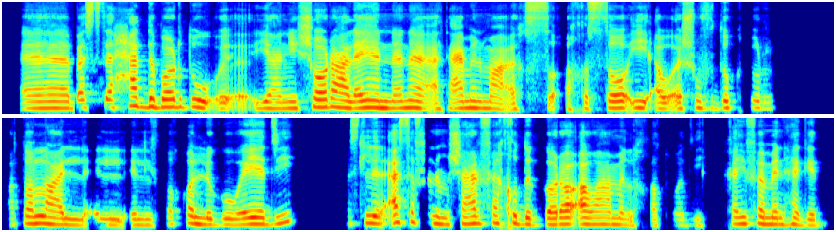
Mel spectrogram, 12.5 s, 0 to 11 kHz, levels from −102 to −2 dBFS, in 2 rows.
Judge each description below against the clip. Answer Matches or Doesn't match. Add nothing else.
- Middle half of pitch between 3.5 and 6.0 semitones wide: Doesn't match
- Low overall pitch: Doesn't match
